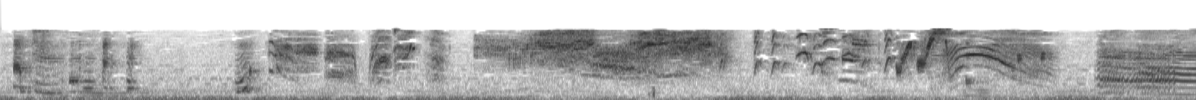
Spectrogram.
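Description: Loud, raspy Wookiee roars, upset over a move in a game, come in repeated bursts, some rising into warbling, howling wails, over a steady low hum.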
